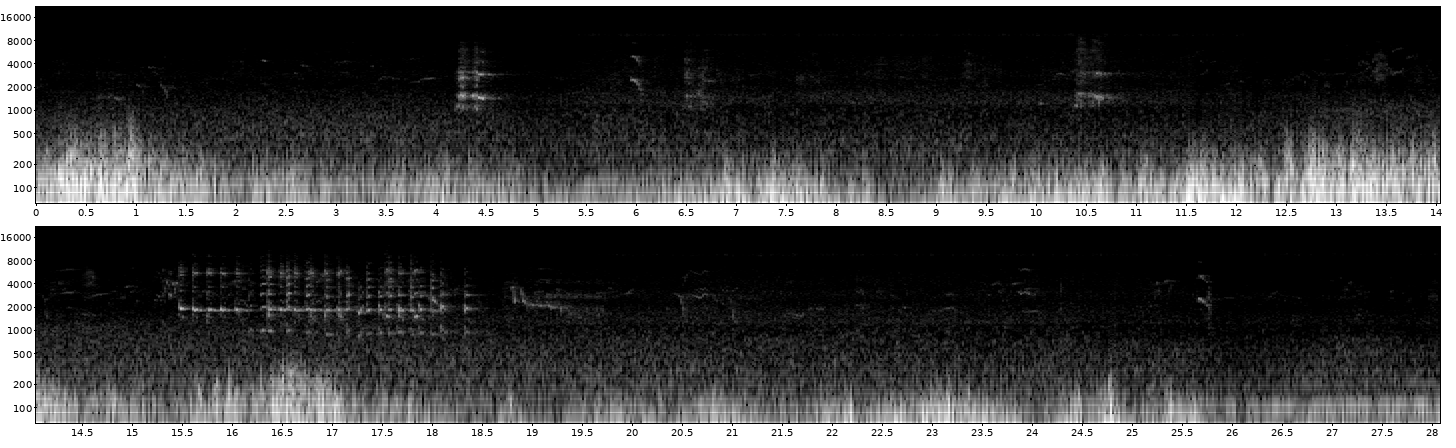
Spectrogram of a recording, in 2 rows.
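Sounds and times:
wind noise on microphone: 0.0s - 26.9s
bird trilling song: 11.5s - 22.4s.

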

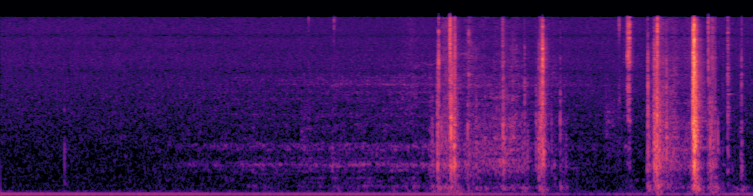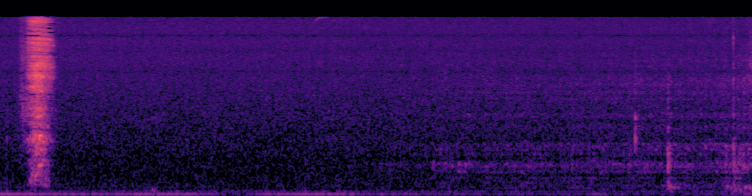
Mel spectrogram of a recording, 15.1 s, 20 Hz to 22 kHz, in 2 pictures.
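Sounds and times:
steady low hum: 0.0s - 15.0s
short hiss: 7.7s - 8.1s.

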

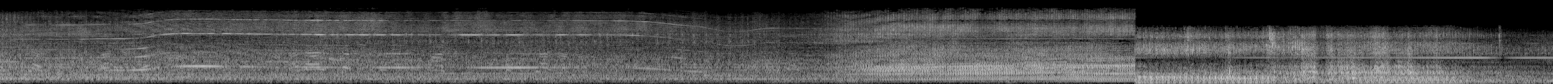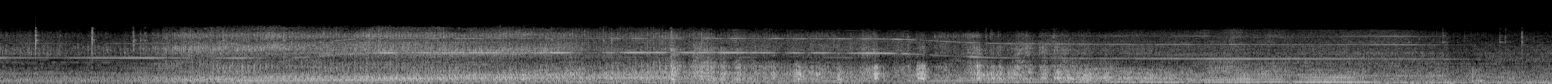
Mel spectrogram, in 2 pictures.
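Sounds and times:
model jet high whine: 0.0s - 31.0s
model plane propeller motor whine: 0.0s - 31.0s.

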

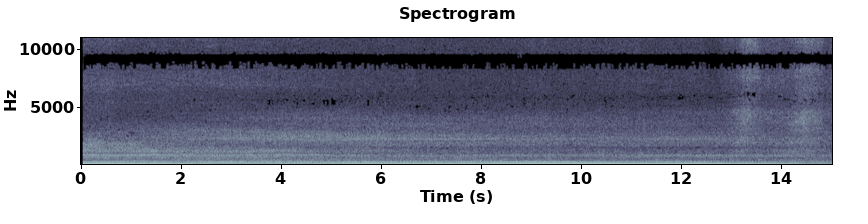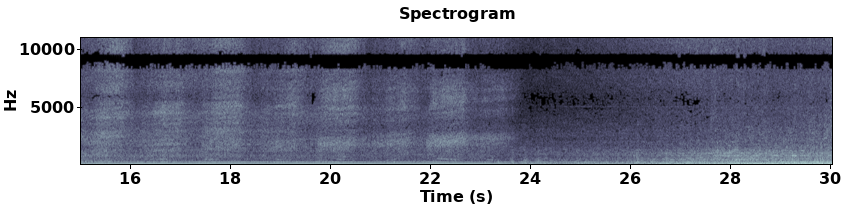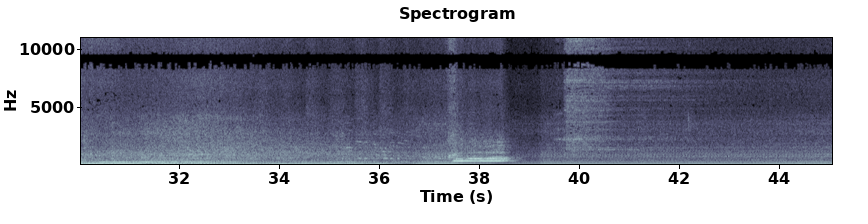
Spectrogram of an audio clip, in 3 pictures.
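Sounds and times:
steam locomotive exhaust chuffs: 0.1s - 45.0s
steam hissing: 12.7s - 28.8s, 39.5s - 42.6s.

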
